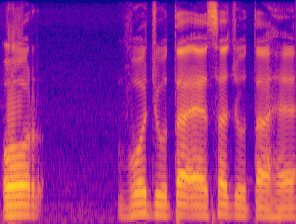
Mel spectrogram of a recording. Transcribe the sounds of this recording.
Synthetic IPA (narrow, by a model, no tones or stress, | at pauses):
ɔːɾ | ʋod͡ʒoːt̪aɛːsad͡ʒoːt̪aɦɛː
